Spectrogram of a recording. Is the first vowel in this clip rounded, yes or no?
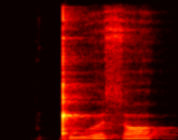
yes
